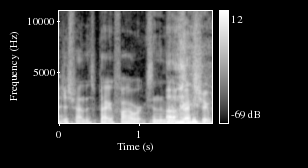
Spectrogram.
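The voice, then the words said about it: Texas-accented character voice. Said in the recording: “can you get into your Texas accent? ... It's just Rico from. ... From Napoleon Dynamite?”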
